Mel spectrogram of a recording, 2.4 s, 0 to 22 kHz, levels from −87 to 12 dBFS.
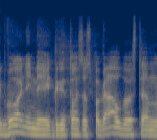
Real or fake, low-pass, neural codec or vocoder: fake; 14.4 kHz; codec, 44.1 kHz, 2.6 kbps, DAC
